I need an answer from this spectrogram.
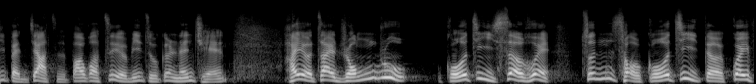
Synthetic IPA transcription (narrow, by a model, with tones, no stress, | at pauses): i˦˥pə˨˩nt͡ɕja˥˩t͡sɹ̩˨˩˦pɑ˥ʊkwɑ˥˧t͡sɹ̩˥˩jo˨˩ʊmi˧˦˥nt͡su˨˩kə˦nɻə˧˦nt͡ɕʰɥɛ˧˦n | xa˧˥ɪjo˨˩ʊt͡sa˥˩ɪɻʊ˧˥ŋɻu˥˩ | kwɔ˧˥t͡ɕi˥˧ʂɤ˥˧xwe˥˩ɪ | t͡swə˦nʂo˨˩ʊkwɔ˧˥t͡ɕi˥˨d̪ə˩kwe˥ɪf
